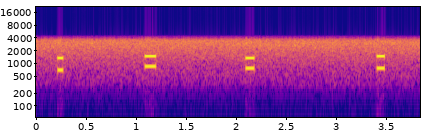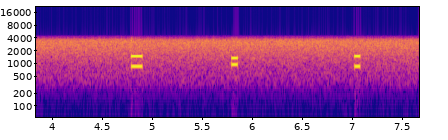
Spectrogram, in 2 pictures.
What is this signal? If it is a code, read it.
DTMF, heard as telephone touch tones, dialled by hand, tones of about 80 ms, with phone line noise. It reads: 2 9 5 6 9 0 9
